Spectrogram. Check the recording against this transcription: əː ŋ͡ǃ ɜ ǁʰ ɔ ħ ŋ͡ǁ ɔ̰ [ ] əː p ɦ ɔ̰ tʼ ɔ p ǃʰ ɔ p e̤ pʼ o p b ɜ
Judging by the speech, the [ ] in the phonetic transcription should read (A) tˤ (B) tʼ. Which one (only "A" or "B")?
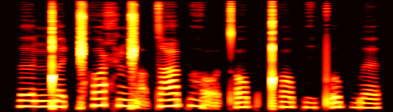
A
